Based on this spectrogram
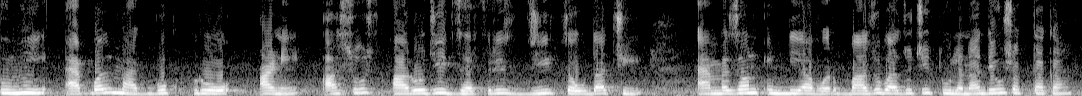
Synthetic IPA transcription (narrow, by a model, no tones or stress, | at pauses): t̪um̤iːæpəlmæk̚bukpɾo | aɽ̃i | a̰sus | aɾod͡ʑiːd͡zʱefɾisd͡ʑiːt͡səwd̪at͡ɕiː | æmad͡zɔniɳɖijaʋəɾbad͡zubad͡zut͡ɕiːt̪ulnad̪euɕəkt̪aka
